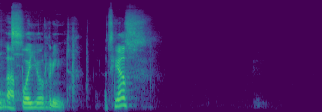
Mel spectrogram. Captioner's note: speaking in Spanish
